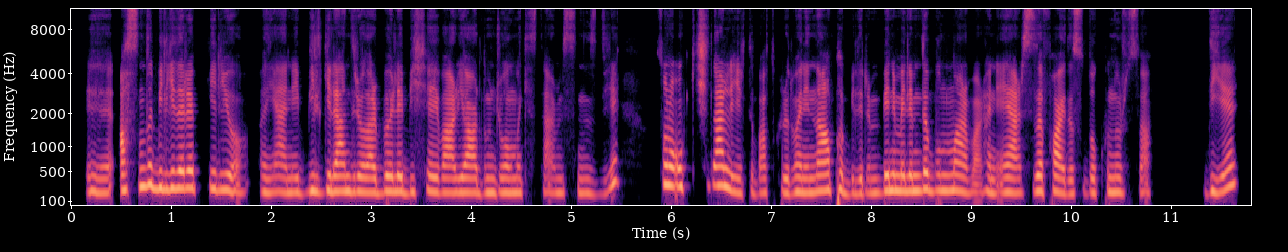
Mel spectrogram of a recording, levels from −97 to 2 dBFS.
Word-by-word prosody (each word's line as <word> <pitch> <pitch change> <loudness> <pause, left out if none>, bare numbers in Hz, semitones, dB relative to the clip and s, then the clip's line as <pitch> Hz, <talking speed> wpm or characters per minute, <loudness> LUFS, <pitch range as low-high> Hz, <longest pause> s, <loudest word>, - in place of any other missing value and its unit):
eee, 200 -2 -3
aslında 275 +5 +3
bilgiler 255 +1 +4
hep 260 0 +2
geliyor, 230 -5 -1 0.2
eee, 205 - -2
yani, 200 -1 -4
bilgilendiriyorlar, 215 -2 +2
"Böyle 215 -2 +3
bir 205 - -4
şey 210 0 -2
var, 200 -1 +1
yardımcı 200 0 0
olmak 200 0 -2
ister - - -12
misiniz?" 195 -2 -9
diye. 320 - -4 0.4
Sonra 305 -2 +4
o 280 - +4
kişilerle 285 -2 +1
irtibat 200 0 -7
kurup, 195 -2 -4
hani, 200 -1 +1
"Ne 220 - +2
yapabilirim? 195 -3 -1
Benim 225 0 +5
elimde 220 +1 +3
bunlar 225 0 +1
var, - - -7
hani, 200 -3 -3
eğer 200 -1 +1
size 220 +3 0
faydası 195 -2 -1
dokunursa." 205 0 -5 0.6
diye. 225 +8 -1
210 Hz, 180 wpm, -23 LUFS, 200-225 Hz, 0.6 s, Benim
